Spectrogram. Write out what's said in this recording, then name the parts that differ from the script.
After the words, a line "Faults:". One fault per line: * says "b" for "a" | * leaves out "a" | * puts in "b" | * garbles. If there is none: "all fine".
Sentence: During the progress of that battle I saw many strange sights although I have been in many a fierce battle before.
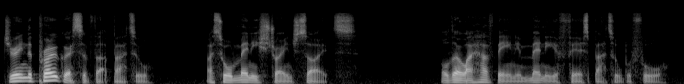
During the progress of that battle I saw many strange sights although I have been in many a fierce battle before.
Faults:
all fine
